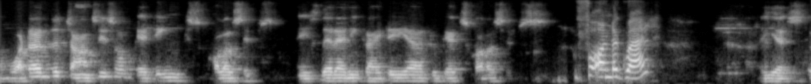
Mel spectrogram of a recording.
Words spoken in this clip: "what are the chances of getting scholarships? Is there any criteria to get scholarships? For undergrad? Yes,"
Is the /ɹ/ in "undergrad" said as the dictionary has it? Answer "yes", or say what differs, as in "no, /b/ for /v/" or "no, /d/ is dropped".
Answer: no, /w/ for /ɹ/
